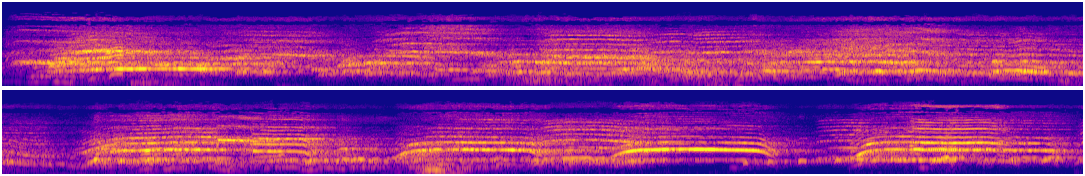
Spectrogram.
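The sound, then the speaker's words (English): A dense crowd of children shrieking and wailing, many high overlapping voices rising and falling continuously for the whole stretch, loud with brief dips between bursts. “Okay, let me see if I can find these screams and tears of children.”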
